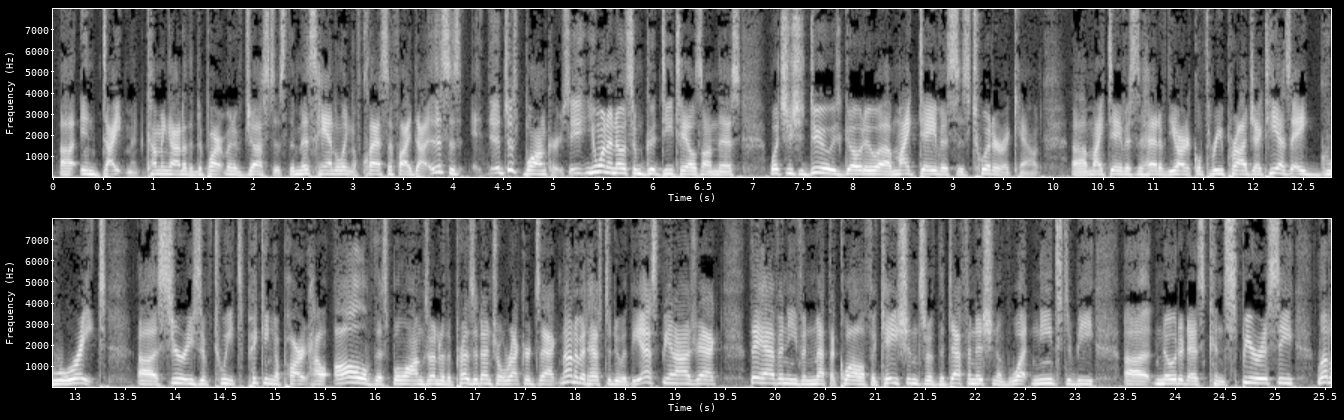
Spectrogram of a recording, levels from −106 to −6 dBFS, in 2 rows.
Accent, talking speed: American, 240 wpm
